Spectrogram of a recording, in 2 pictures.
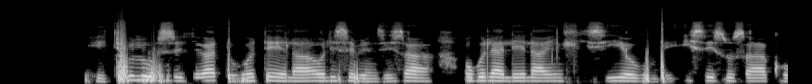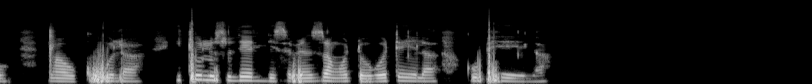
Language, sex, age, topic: North Ndebele, male, 18-24, health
